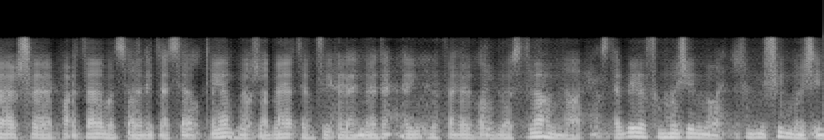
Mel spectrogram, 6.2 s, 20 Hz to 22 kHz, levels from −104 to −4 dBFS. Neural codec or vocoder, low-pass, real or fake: codec, 16 kHz, 0.5 kbps, FreqCodec, smaller model; 7.2 kHz; fake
